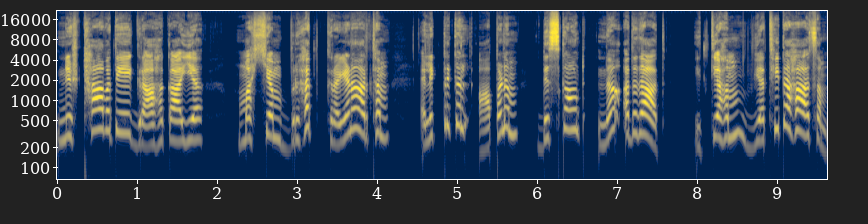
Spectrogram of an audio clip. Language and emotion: Sanskrit, angry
